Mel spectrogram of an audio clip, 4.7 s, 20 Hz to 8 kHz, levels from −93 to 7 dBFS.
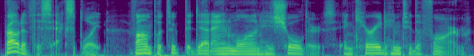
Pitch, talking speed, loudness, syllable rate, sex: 110 Hz, 230 wpm, -22 LUFS, 5.6 syllables/s, male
